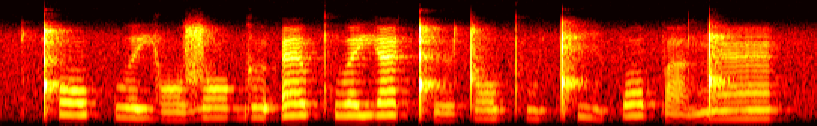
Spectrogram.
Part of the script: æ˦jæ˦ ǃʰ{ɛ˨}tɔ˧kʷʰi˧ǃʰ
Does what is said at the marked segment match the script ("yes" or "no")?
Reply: no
